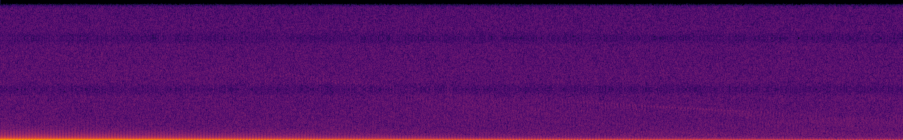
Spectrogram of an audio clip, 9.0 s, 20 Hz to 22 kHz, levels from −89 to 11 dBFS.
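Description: Nothing in this music stood out as a technical problem on listening.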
